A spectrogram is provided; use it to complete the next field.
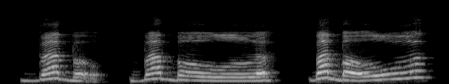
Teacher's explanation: a consoante está prendendo a vogal. Então, nesse caso, ela é curta.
